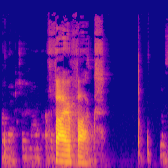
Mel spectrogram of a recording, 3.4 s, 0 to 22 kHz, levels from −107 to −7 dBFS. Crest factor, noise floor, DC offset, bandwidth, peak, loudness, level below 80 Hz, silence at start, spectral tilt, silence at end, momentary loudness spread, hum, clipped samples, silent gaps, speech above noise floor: 24 dB; -88 dBFS; under 0.1%; 16 kHz; -2 dBFS; -19 LUFS; -60 dBFS; 0.15 s; -4.5 dB/octave; 1.35 s; 22 LU; none; under 0.1%; none; 67 dB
